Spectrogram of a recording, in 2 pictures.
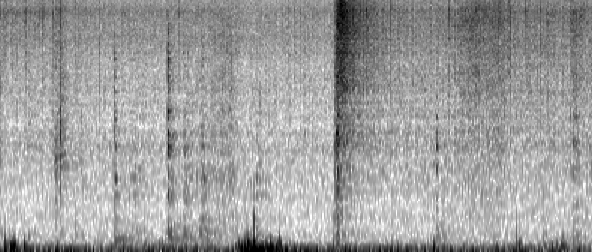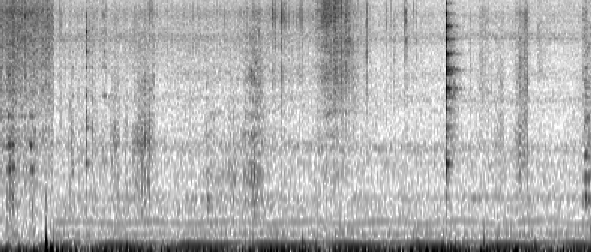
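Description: Zucchini-and-egg fritters sizzling faintly in oil in a nonstick frying pan, with scattered taps and scrapes as a spatula turns and lifts them. About halfway through, after a knock, the sizzle drops away and a low steady hum is left.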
